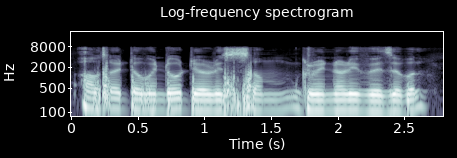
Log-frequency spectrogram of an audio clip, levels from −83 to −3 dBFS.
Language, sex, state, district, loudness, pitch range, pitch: English, male, Assam, Kamrup Metropolitan, -13 LUFS, 115-120 Hz, 115 Hz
